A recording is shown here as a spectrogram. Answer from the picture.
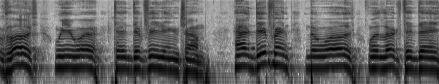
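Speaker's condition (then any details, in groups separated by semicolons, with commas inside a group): ALS; speech slowed and softened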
